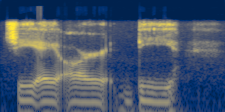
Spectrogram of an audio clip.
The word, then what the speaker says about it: Gard: I'm gonna guess it's pronounced Guard, even though it's I'm gonna assume it's Guard. Yeah. Yeah. It's not spelled like you're guarding something. It's just Gard. Like And- Bard, but with a G.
